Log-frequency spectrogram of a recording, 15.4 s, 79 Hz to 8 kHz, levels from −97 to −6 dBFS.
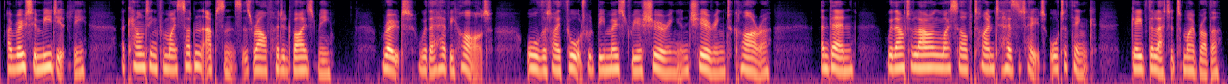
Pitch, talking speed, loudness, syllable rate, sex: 180 Hz, 180 wpm, -20 LUFS, 6.1 syllables/s, female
